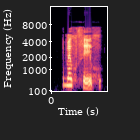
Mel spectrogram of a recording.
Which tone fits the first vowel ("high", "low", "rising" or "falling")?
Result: high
